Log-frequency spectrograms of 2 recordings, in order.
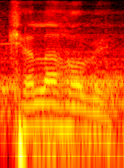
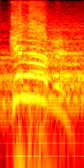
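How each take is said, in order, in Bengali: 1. বাক্যাংশটি ধীরে বলা হয়েছে। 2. বাক্যাংশটি দ্রুত বলা হয়েছে। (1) "এটা তো এইভাবে বলতো। ... আর এটা একটু আসতে বলছে।" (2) "এরকম করে দ্রুত বলতো"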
